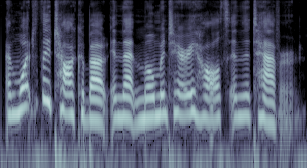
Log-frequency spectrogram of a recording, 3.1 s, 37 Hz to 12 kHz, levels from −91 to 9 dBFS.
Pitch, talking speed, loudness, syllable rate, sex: 220 Hz, 255 wpm, -17 LUFS, 6.3 syllables/s, female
